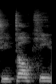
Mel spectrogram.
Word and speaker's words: Udogie: Udogie, that's how the commentators pronounce him. I'm going to keep calling him Udogie because I believe that's the way you were meant to.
